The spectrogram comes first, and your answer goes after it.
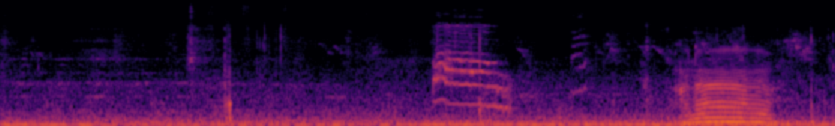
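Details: Stray kitten and its mother living on Istanbul streets, wanting love rather than food; two drawn-out rising-then-falling meows a second apart, the second fuller and lower, against constant low traffic hum and a quiet voice.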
